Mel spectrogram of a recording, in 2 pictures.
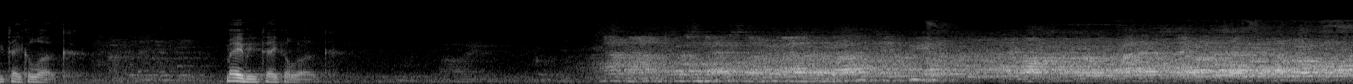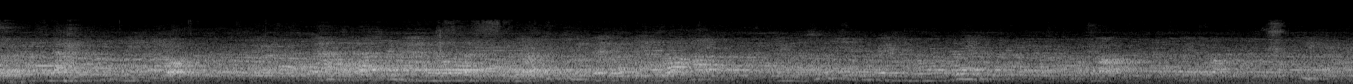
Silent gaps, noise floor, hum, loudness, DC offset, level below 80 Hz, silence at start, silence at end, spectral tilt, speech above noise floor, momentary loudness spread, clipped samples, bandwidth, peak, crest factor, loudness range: none; -51 dBFS; none; -24 LUFS; under 0.1%; -58 dBFS; 0 s; 0 s; -6 dB/octave; 24 dB; 9 LU; under 0.1%; 8.6 kHz; -8 dBFS; 18 dB; 9 LU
